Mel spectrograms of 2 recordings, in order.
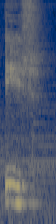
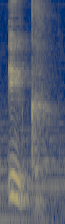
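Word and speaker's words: ich: Yo vivo en el norte de Alemania y lo aprendí como ish, pero en otras partes de Alemania se pronuncia algo así como ik, pero eso va a depender mucho de la zona en Alemania en la que vivas. En general, ish, yo.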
